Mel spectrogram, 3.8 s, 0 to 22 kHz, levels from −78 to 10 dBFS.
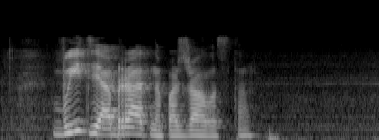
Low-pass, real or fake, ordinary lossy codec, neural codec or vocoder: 7.2 kHz; real; none; none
